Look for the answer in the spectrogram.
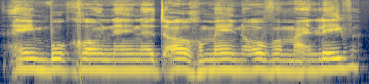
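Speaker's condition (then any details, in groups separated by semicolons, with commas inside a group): ALS; incurable muscle disease, first symptoms cramps; feels speech, swallowing and breathlessness improved on medication, speaks better than eighteen months ago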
